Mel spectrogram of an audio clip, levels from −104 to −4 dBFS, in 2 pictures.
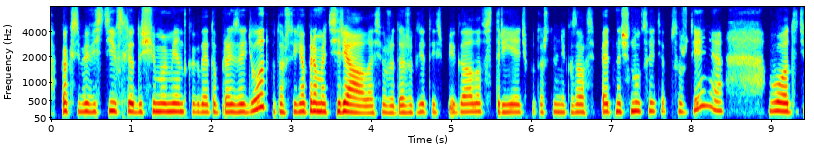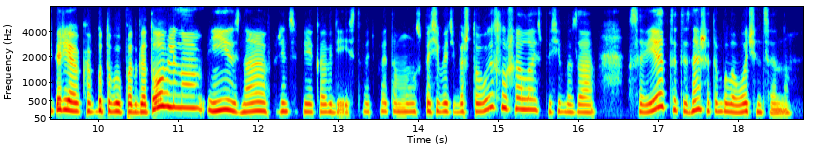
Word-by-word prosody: как 230 -1 +3
себя 215 0 0
вести 210 +3 +1
в 220 - -6
следующий 210 0 +2
момент, 215 0 +3
когда 205 -1 -4
это 205 +1 -3
произойдет. 205 - +2
Потому 210 -2 -3
что 210 - -4
я 220 +1 +3
прямо 220 -1 +5
терялась 195 -3 +3
уже, 185 -2 -3
даже 190 +2 -2
где-то 205 +1 -5
избегала 210 +2 -2
встреч, 200 -1 -2
потому 200 - -10
что 205 +2 -8
мне 200 -1 -2
казалось: 200 0 -4
опять 210 0 0
начнутся 220 +1 +1
эти 225 +1 -5
обсуждения. 245 - -3 0.6
Вот, 230 -3 +4
теперь 235 +5 +2
я 235 -4 +6
как 225 -1 -3
будто 235 0 0
бы 220 0 +4
подготовлена 310 - +3
и 250 +1 +4
знаю, 220 +3 0
в - - -60
принципе, 220 -1 -4
как 205 +1 -5
действовать. 200 +2 -10
Поэтому 215 -1 -6
спасибо 220 +1 -3
тебе, 215 0 -7
что 215 +2 -4
выслушала, 285 0 -1
и - - -6
спасибо 210 -3 -9
за 200 0 -5 0.4
совет. 265 - -1
И 255 - +1
ты 220 -2 -5
знаешь, 250 +4 0
это 225 0 -7
было 215 -2 -2
очень 210 +1 -1
ценно. 90 - -8
215 Hz, 180 wpm, -21 LUFS, 205-230 Hz, 0.6 s, я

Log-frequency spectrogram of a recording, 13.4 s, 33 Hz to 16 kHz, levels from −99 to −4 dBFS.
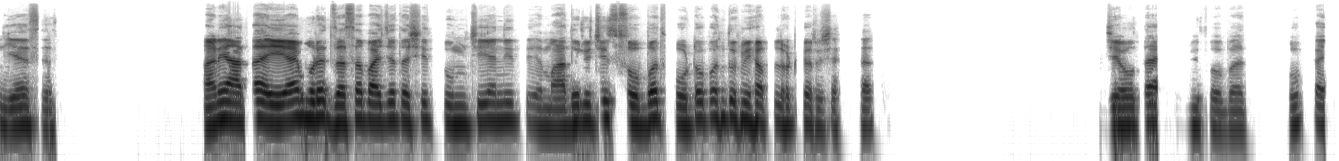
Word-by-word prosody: Yes, 130 +1 -2
yes. 115 -1 -10 1.6
आणि 155 +4 +5
आता 155 +1 +4
एआयमुळे 160 +3 +6
जसं 140 +3 +2
पाहिजे 150 0 +2
तशी 150 0 -2
तुमची 140 0 -3
आणि 150 0 -2
ती, 140 -3 -11
माधुरीची 130 +5 -2
सोबत 150 +1 0
फोटो 135 +3 -1
पण 165 0 -2
तुम्ही 155 -2 0
अपलोड 135 -1 -5
करू 125 -3 -6
शकतात. 120 +1 -11 2.4
जेवताय 130 +2 -1
तुम्ही 125 -2 -12
सोबत, 115 -2 -10 0.4
खूप 135 +3 -7
काही 135 -2 -4
140 Hz, 110 wpm, -19 LUFS, 125-150 Hz, 2.4 s, एआयमुळे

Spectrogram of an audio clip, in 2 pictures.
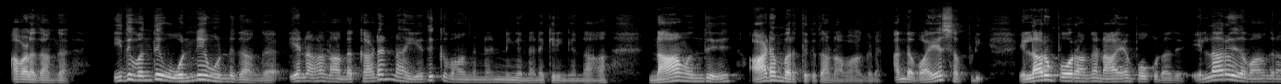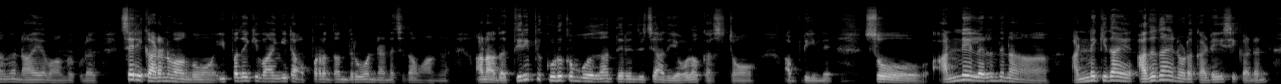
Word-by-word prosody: அவ்வளதாங்க. 110 -5 +2 0.6
இது 190 +6 +1
வந்து 200 +3 +2 0.2
ஒண்ணே 160 +9 +2
1 140 -3 -3
தாங்க. 100 -4 -5 0.3
ஏனா, 165 0 0
நான் 165 -3 -3
அந்த 130 - -2
கடன், 230 +12 0
நான் 160 -6 -2
எதுக்கு 190 +7 -4
வாங்குனேனு 115 -1 -9
நீங்க 105 -2 -6
நெனைக்குறீங்கனா, 95 -2 -9 0.7
நான் 180 +9 +10
வந்து 145 -1 -1 0.5
ஆடம்பரத்துக்கு 195 -6 +4
தான் 105 -3 -4
நான் 80 -1 -9
வாங்குனேன். 80 -1 -13
அந்த - - +1
வயசு - - +2
அப்படி. - - -13 0.4
எல்லாரும் 210 +5 +8
போறாங்க. 160 -2 +4
நான் 135 +1 +3
ஏன் 145 - -8
போக்கூடாது? 105 -6 -5 0.2
எல்லாரும் 220 +1 +5
இத - - +2
வாங்குறாங்க. 135 -2 -7
நான் 105 +1 -6
ஏன் 105 -2 -11
வாங்கக்கூடாது? 95 0 -16 0.3
சரி, 450 -2 +6
கடன் 165 -2 +3
வாங்குவோம். 115 -3 -5
இப்போதைக்கு 175 -10 -2
வாங்கிட்டு, 140 +2 -4
அப்புறம் 125 0 -6
தந்துருவோனு, 120 -1 -8
நெனச்சு 105 +1 -14
தான் 100 -3 -14
வாங்குனேன். 85 -2 -17 0.3
ஆனா, - - +3
அத 105 0 -3
திருப்பி 225 +5 -3
குடுக்கும்போது 170 -6 +2
தான் 140 -1 -8
தெருஞ்சுச்சு, 125 -3 -5
அது 95 - -11
எவ்வளவு 110 +1 -6
கஷ்டம், 90 0 -10 0.4
அப்படினு. 95 -2 -12 0.4
சோ 135 - +3 0.7
அன்னைல 180 +2 +3
இருந்து 170 +2 -7
நான், 110 -7 -7 0.5
அன்னைக்கு 190 +7 0
தான் 185 -2 +3
எ - - -3 0.2
அதுதான் 205 +2 0
என்னோட 140 -2 -3
கடைசி 120 +4 -6
கடன். - - -10
130 Hz, 155 wpm, -23 LUFS, 105-170 Hz, 0.7 s, நான்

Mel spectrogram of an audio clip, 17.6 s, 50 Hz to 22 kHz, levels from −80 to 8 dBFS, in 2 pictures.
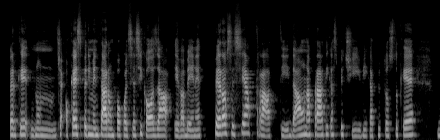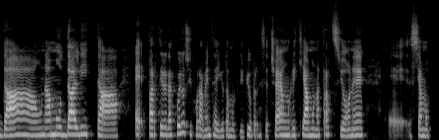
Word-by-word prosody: perché 200 +1 0
non 185 -2 -6
cioè - - -5
okay 220 +2 +4
sperimentare 210 -3 +3
un 190 0 -3
po' 190 0 -2
qualsiasi 190 +3 -4
cosa, 185 -1 +1
e 180 - -6
va 175 0 -2
bene, 180 +1 -5
però 240 0 +5
se 245 -2 -6
si 220 +4 -6
è 255 - +4 0.2
tratti 175 -1 -3
da 180 +1 +2
una 200 0 0
pratica 200 +2 +1
specifica, 180 -5 -10
piuttosto 185 0 -11
che 200 +1 0 0.4
da 195 +1 +5
una 200 0 +1
modalità, 210 -4 +3 0.3
ehm, - - -2
partire 205 0 0
da 200 0 -3
quello 235 +5 0
sicuramente 195 -5 -5
aiuta 175 +2 -6
molto 170 -1 -10
di 155 - -12
più 195 +4 -3
perché 175 +1 -11
se 165 - -13
c'è 185 +3 +1
un 195 0 0
richiamo, 195 0 +1
un'attrazione, 190 -1 -3 0.5
ehm, 290 -6 -13
siamo 180 0 -4
195 Hz, 145 wpm, -24 LUFS, 180-210 Hz, 0.5 s, però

